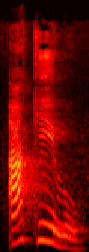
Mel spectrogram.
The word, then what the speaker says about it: aquilo: Aquilo, o U não é pronunciado.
